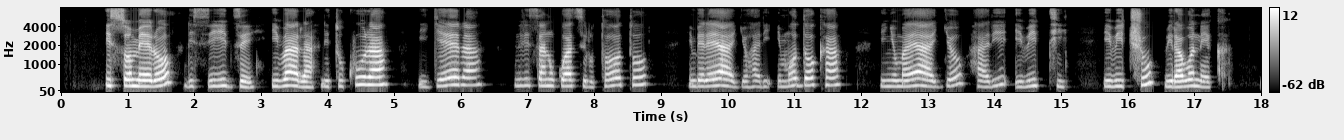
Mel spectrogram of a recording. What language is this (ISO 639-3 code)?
run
